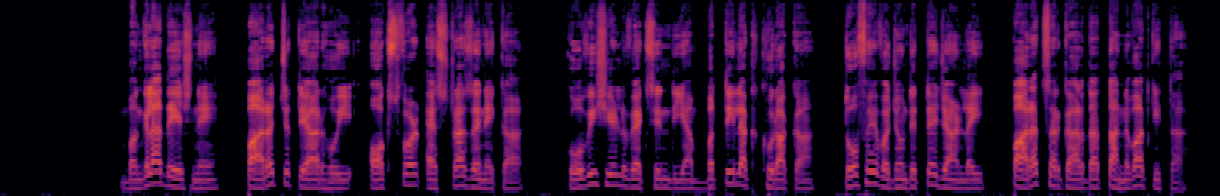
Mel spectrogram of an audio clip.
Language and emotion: Punjabi, neutral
